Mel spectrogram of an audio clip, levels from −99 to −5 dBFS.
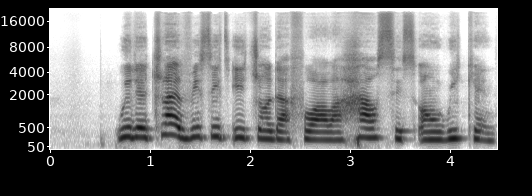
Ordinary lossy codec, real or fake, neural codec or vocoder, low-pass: none; fake; autoencoder, 48 kHz, 32 numbers a frame, DAC-VAE, trained on Japanese speech; none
